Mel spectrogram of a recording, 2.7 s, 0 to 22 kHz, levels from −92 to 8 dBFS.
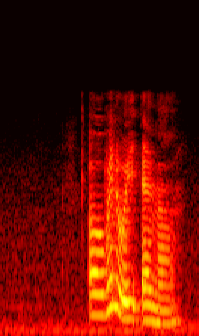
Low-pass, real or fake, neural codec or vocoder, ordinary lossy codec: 7.2 kHz; real; none; AAC, 32 kbps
